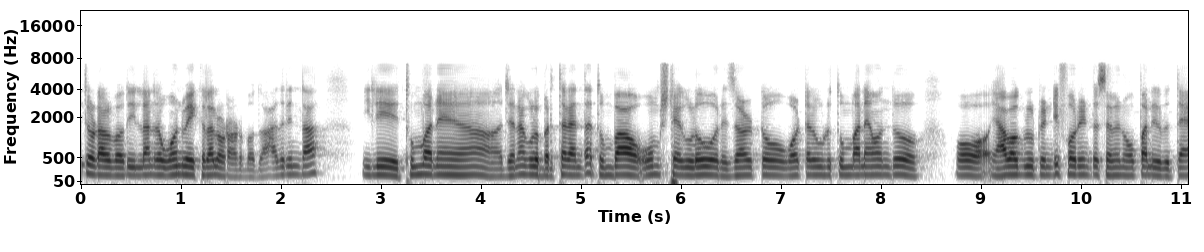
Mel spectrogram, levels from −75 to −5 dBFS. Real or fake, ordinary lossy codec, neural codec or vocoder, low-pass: fake; none; codec, 16 kHz, about 1 kbps, DyCAST, with the encoder's durations; 7.2 kHz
